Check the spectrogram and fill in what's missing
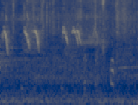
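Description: Chickens cluck repeatedly nearby in a farmyard, short chirpy calls scattered over a steady background rumble.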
